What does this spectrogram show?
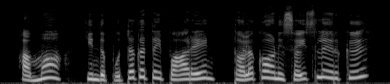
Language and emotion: Tamil, surprised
